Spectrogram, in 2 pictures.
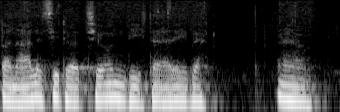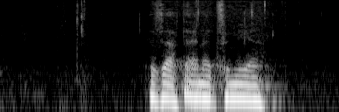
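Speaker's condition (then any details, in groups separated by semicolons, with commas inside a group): Parkinson's disease; tremor-free on stage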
